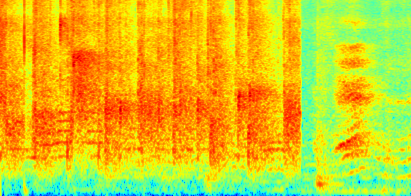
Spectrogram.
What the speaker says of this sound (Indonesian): kita tepuk tangan kasih aplaus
